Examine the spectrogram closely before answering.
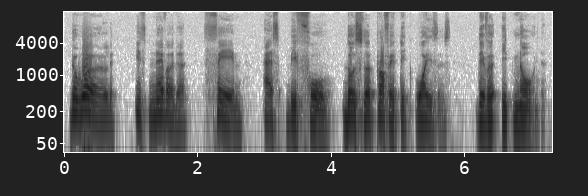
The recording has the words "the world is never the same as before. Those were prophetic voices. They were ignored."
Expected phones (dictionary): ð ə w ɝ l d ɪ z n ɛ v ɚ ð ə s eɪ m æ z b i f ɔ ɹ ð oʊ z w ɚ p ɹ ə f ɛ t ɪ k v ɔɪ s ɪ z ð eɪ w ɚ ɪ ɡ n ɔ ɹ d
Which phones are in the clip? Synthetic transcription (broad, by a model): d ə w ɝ l d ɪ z n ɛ v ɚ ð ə s eɪ m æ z b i f ɔ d oʊ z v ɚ p ɹ ə f ɛ t ɪ k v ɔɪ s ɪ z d eɪ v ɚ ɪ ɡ n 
